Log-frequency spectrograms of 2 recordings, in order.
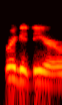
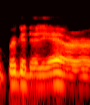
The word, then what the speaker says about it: brigadier: and was like you do know that it's Brigadier right and I'm like oops I think I said you know Brigid any air or something because I was studied French for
